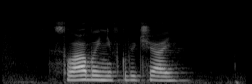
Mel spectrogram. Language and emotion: Russian, neutral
